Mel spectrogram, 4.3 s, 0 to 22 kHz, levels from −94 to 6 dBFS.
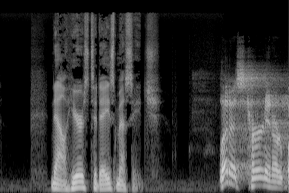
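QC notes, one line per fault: Nothing here needs flagging; it all sounds just as it should.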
